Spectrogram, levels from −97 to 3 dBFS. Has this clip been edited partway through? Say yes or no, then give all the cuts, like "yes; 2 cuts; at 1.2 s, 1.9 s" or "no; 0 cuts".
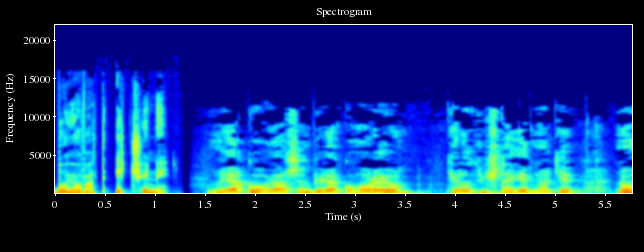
no; 0 cuts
